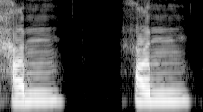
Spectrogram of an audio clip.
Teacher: হার আওয়াজটা গলার ভেতর থেকে চিকুন হয়ে বের হবে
